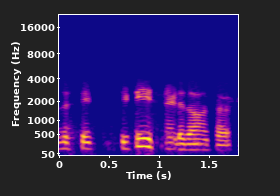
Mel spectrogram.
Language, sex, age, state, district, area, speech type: Tamil, male, 18-30, Tamil Nadu, Vellore, rural, conversation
